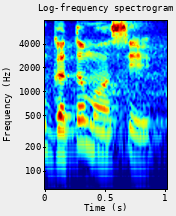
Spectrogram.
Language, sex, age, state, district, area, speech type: Sanskrit, male, 18-30, West Bengal, Alipurduar, rural, spontaneous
